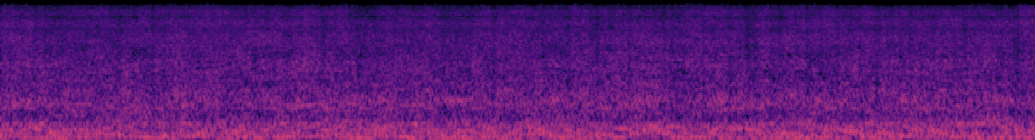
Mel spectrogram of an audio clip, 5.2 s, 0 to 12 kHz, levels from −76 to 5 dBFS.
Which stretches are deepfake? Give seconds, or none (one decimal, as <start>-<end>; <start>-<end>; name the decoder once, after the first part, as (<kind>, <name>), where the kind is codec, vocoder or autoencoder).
0.0-5.2 (codec, SNAC)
